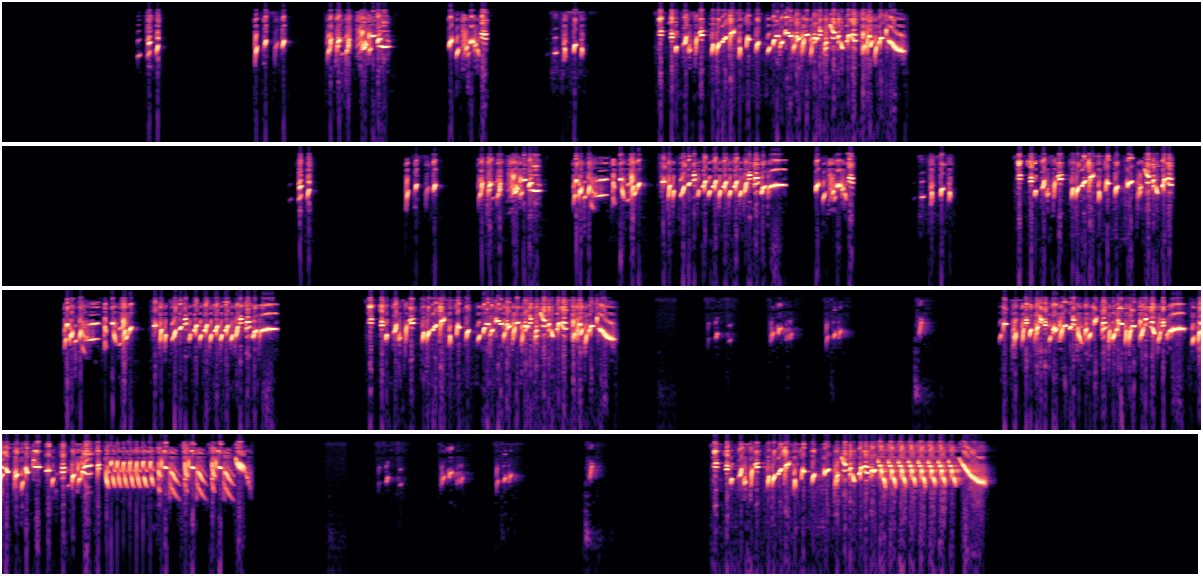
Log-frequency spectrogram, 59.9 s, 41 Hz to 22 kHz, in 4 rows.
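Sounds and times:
goldfinch twittering song: 8.2 - 11.4, 20.0 - 25.7, 27.6 - 29.6, 30.8 - 33.5, 34.5 - 37.7, 38.8 - 40.7, 42.4 - 48.2, 49.6 - 51.6, 53.8 - 57.4.

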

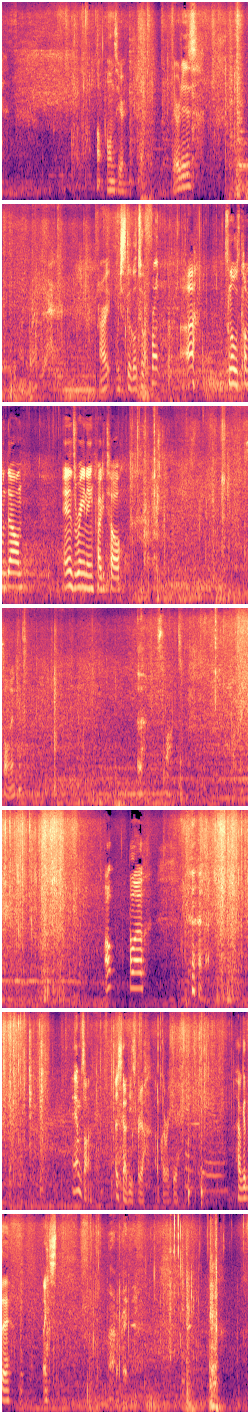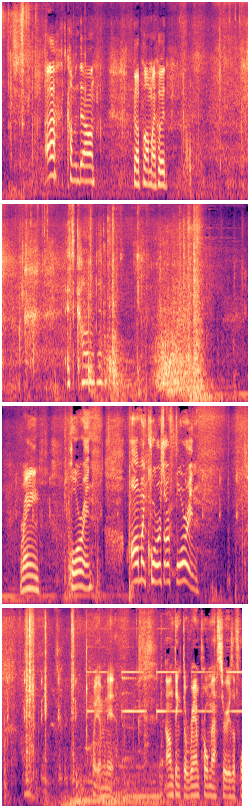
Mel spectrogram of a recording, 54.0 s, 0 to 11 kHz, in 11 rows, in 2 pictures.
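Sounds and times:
steady background rumble: 0.0 - 54.0
jacket and packages rustling: 1.0 - 4.5, 18.1 - 21.7, 23.0 - 31.6.

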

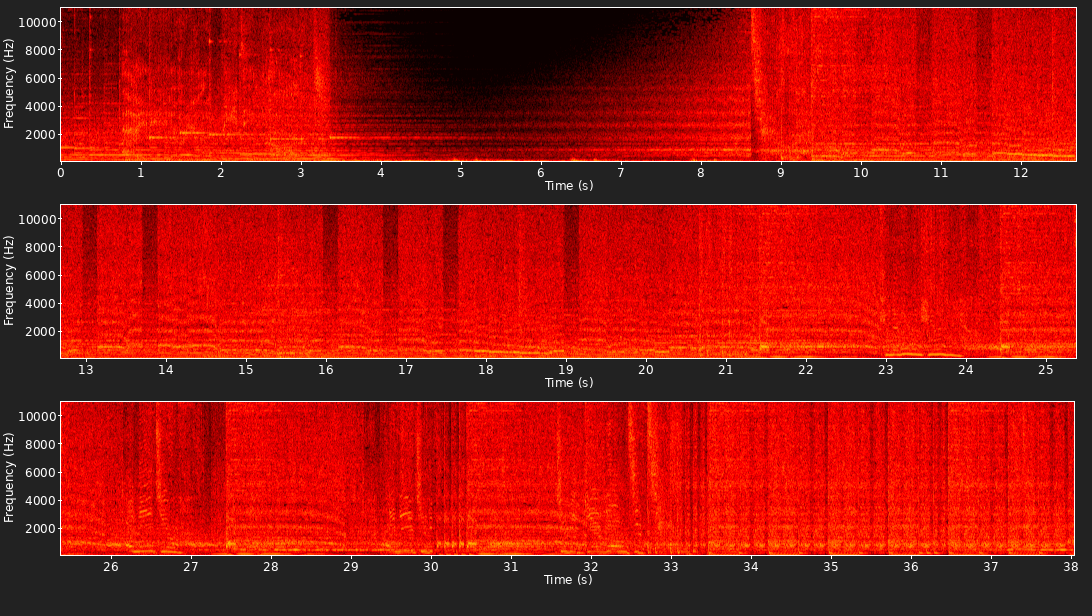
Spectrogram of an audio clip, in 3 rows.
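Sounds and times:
sustained bass: 4.8 - 29.5
distorted kick drum beat: 4.9 - 38.0.

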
